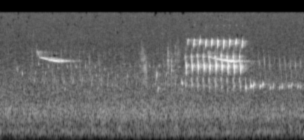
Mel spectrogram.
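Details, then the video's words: Marsh wren song: a thin high whistled note, then a dense rattling trill of rapid sharp notes, ending in a few buzzy trailing notes, in a quiet setting. "Marsh Wren - Song & Call"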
